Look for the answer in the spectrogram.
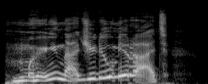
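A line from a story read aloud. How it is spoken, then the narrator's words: Shrill shriek. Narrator (Russian): взвизгнул Андерсон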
